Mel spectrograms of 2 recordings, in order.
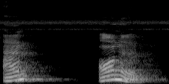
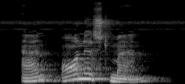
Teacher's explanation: The H at the beginning of honor and honest is silent.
